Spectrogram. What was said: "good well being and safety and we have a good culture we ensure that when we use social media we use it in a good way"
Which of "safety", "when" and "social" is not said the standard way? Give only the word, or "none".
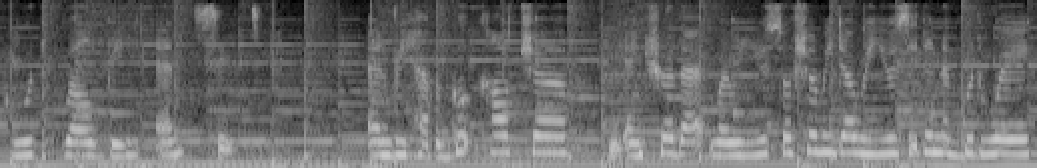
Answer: safety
